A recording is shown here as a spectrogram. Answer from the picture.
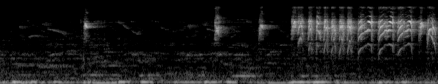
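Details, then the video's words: Sogok ontong in trotol style, used to prompt a silent or lazy bird into singing: a few isolated high chips, then a dense, rapid run of high twittering notes with repeated rising slurs over a low background hum. "SOGON TROTOL INI MERANGSANG UNTUK SOGON MACET"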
